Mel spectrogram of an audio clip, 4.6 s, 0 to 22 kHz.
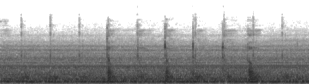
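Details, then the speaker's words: Hcalory 5–8 kW 12 V diesel air heater, newly assembled and running at lowered fan speed: crisp, evenly spaced dosing pump ticks, about two a second, over a steady low hum; normal fuel pump pulsing. "It's got a nice rhythm."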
